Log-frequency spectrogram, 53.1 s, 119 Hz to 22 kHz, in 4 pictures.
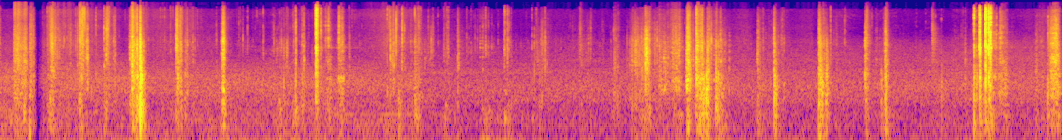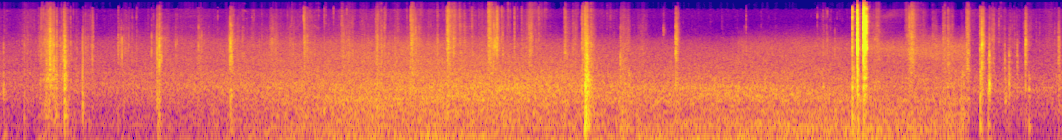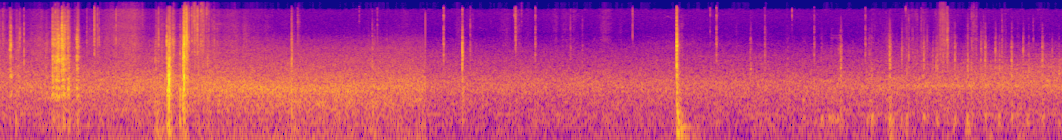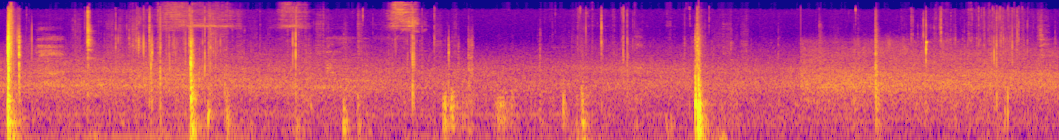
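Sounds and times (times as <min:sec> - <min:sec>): irregular knocks and clicks: 0:35.0 - 0:42.9.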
